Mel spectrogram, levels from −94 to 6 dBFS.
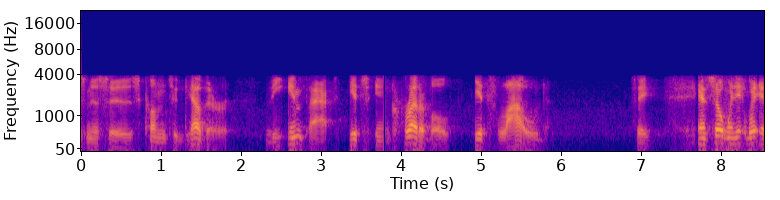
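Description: Throughout the clip, the speech has been squeezed through the G.723.1 codec at a very low rate, consistent with about 6.3 kbit/s. The line passes only roughly 300 Hz to 3.6 kHz, and the codec rebuilds the voice from a coarse model refreshed only every 30 ms. Nothing above 3.6 kHz survives, and the heavy coding leaves the speech muffled and hoarse, with consonants smeared rather than crisp.

From 3.71 to 3.85 s, the clip has VoIP packet loss concealed by the speech codec. About 90 ms of audio went missing, which fits three consecutive 30 ms frames. The decoder filled the gap by continuing its last pitch and filter with falling gain, so the sound there stretches into a fading buzz or coloured noise, and the third lost frame is muted. The voice stays weak or distorted for a moment after the stream returns, until the codec's model catches up.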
